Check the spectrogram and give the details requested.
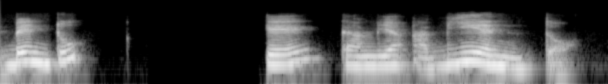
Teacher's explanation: dice ventu que cambia a viento entonces de una vocal a dos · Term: diptongo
